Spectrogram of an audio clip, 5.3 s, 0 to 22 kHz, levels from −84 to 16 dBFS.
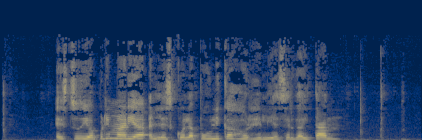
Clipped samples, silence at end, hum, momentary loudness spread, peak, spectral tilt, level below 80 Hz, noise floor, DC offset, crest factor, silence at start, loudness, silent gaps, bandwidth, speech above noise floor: under 0.1%; 0.5 s; none; 9 LU; 0 dBFS; -1.5 dB/octave; -52 dBFS; -56 dBFS; under 0.1%; 18 dB; 0.7 s; -17 LUFS; none; 16.5 kHz; 39 dB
